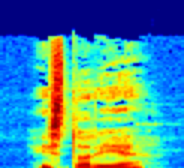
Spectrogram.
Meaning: 1. history (aggregate of past events) 2. history (branch of learning) 3. history 4. story
- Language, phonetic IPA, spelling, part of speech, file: Czech, [ˈɦɪstorɪjɛ], historie, noun, Cs-historie.ogg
